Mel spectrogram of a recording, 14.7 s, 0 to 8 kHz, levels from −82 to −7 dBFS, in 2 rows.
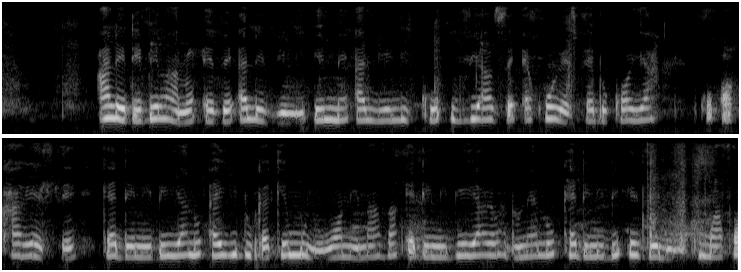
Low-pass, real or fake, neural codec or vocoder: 7.2 kHz; fake; vocoder, 22.05 kHz, 80 mel bands, WaveNeXt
